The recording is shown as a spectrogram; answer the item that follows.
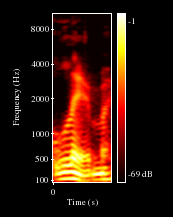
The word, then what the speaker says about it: Lympne: It's spelled Lympne. Port Lympne. – Is that well? That says Wales to me. Is that Wales? – It's in Kent. – Kent. Okay. – It's in a former Roman spa, so it's a Roman port. I think it's Port Lyme. Is okay. How you meant to pronounce it.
